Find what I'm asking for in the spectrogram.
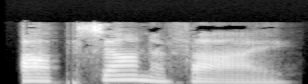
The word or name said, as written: opsonify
